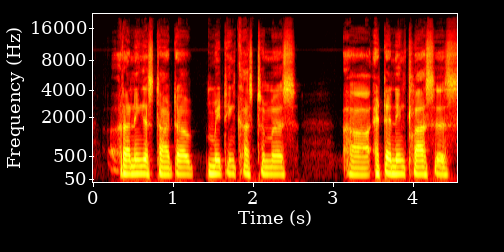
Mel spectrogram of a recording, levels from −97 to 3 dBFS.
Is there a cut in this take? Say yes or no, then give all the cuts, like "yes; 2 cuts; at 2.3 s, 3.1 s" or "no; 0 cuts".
no; 0 cuts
